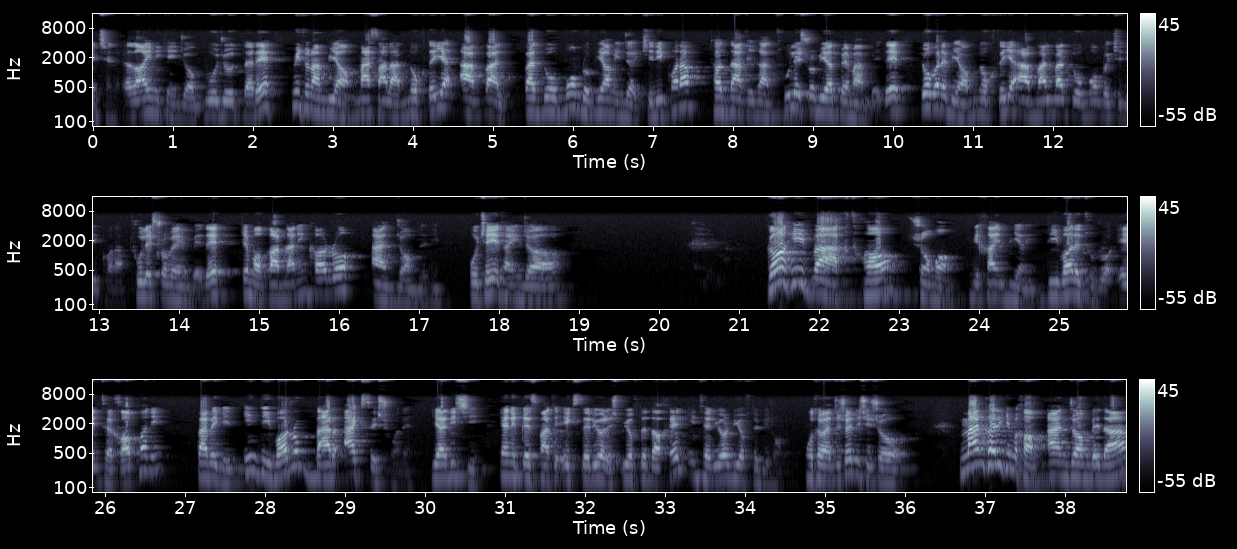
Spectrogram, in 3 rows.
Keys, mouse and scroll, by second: 3.3 middle click, 3.9 scroll up 1, 4.0-4.5 scroll down 1, 4.5 middle click, 5.9 click, 10.2 Escape, 11.2 click, 14.0 Escape, 14.4-15.3 scroll down 1, 15.3-17.5 middle drag, 20.8-22.0 scroll up 1, 22.0 Escape, 22.8 middle click, 24.4-24.8 scroll up 1, 26.0 click.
